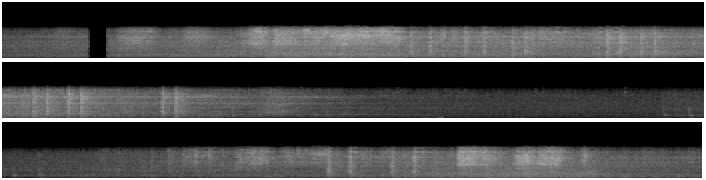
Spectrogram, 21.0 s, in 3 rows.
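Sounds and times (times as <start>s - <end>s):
train wagons rumbling past: 0.0s - 11.2s, 13.5s - 21.0s
wheels clicking over rail joints: 2.4s - 9.1s, 13.5s - 20.4s.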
